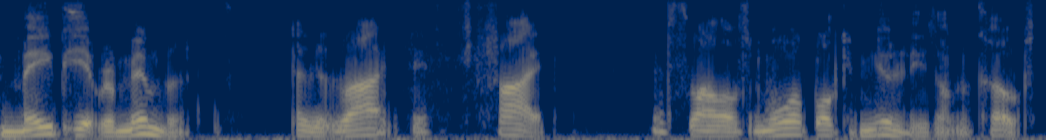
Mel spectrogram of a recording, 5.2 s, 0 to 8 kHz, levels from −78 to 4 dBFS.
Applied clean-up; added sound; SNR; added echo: neural diffusion model UNIVERSE++.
